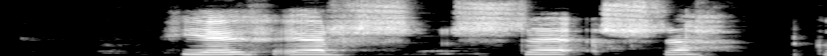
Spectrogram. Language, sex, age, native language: Icelandic, male, 7, Icelandic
